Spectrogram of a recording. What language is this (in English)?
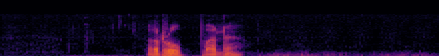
Swedish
